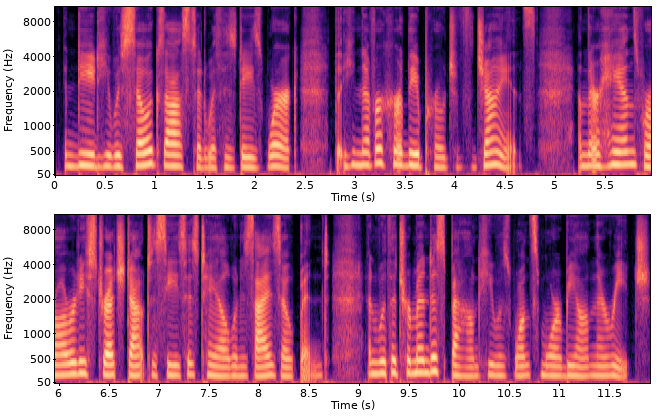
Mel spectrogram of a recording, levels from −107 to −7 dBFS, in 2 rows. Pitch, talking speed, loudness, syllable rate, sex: 205 Hz, 225 wpm, -20 LUFS, 5.6 syllables/s, female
